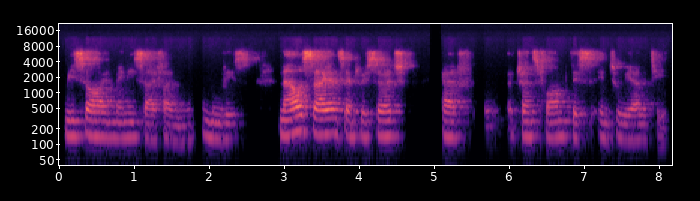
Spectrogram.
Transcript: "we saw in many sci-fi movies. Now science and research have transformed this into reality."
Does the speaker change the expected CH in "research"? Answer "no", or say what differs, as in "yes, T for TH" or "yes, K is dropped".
no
